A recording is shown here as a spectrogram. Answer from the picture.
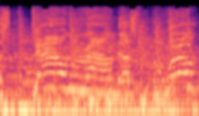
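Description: A man singing long, sliding held notes without clear words over an acoustic band backing with a steady low bass note.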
